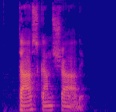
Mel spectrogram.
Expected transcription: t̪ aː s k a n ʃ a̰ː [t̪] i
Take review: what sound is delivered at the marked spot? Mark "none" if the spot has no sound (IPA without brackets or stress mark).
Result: d̪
